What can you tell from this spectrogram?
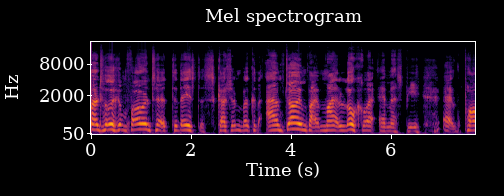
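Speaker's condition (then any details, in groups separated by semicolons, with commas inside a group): Cerebral palsy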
